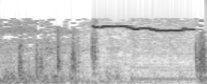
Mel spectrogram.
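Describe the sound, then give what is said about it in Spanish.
A door creaks open in a cabin during a heavy storm, with a thin, high-pitched squeal drawn out for about a second over a low groan, preceded by a few soft knocks or shuffles. No one speaks. “Es una puerta que se abrió.”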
